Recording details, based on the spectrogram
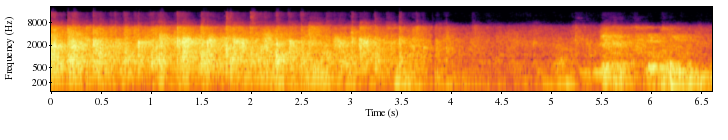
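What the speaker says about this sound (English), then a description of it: "Clap, please." Audience applause at a medical ultrasound workshop, steady dense clapping from a room of people that fades partway through and then picks up again briefly, with some voices mixed in.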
